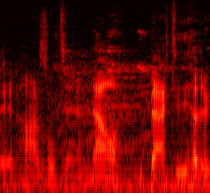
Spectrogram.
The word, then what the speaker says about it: Hazleton: down Hazleton positon that's how you say it Hazell 10 now back to the other side Grand Forks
